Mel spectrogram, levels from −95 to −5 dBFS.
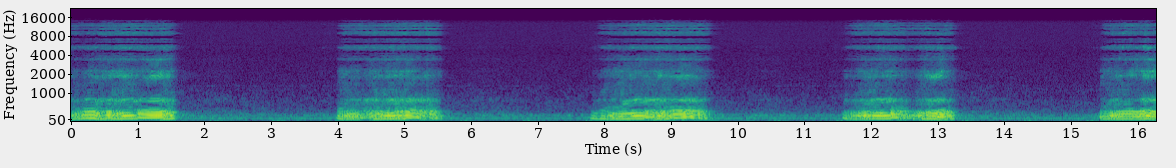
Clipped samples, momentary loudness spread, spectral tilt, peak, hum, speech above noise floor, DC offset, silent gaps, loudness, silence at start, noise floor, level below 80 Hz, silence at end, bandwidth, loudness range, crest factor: under 0.1%; 13 LU; -8 dB/octave; -4 dBFS; none; 30 dB; under 0.1%; none; -21 LUFS; 0 s; -48 dBFS; -46 dBFS; 0 s; 14 kHz; 4 LU; 18 dB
